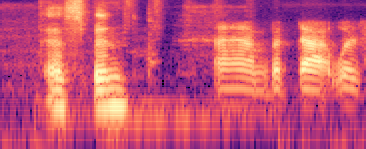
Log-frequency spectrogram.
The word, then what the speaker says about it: ESPN: They pronounced it Espen. Espen.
